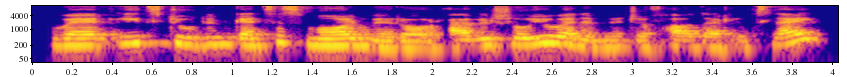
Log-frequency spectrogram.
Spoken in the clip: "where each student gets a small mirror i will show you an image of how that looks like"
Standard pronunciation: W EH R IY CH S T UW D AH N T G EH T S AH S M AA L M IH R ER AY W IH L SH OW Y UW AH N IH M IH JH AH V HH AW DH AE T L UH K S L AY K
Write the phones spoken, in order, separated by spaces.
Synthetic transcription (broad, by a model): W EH R IY CH S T UW D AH N T G EH T S AH S M AA L M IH R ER AY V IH L SH OW Y UW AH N IH M IH JH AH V HH AW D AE T L UH K S L AY K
